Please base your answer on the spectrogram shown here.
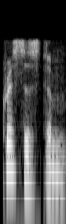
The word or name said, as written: Chrysostom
